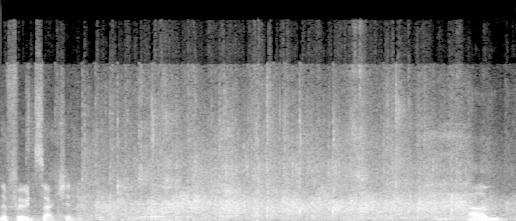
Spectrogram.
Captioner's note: audience applauds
